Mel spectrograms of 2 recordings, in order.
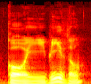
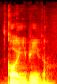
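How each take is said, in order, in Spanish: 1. La o y la i caen en sílabas separadas. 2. La o y la i se unen en una sola sílaba. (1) "donde esta es una I natural" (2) "lo común es pronunciarla cohibido, como un diptongo"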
